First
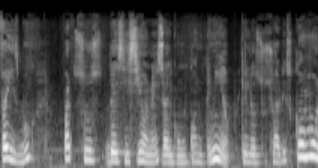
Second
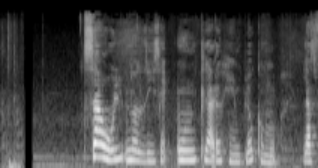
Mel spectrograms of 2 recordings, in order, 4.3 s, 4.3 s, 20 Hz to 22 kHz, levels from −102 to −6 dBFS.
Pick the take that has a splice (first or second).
first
